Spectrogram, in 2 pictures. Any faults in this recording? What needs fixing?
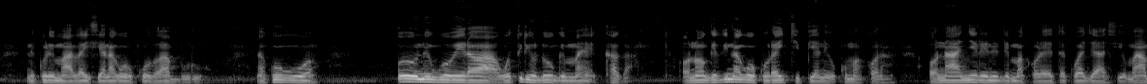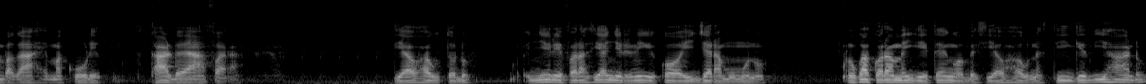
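From 14.49 to 15.42 s the speech breaks into a machine-gun stutter: one 0.19 s fragment repeats five times, about 5.4 times per second, and roughly a second of audio is lost. This is a system hang loop, where the system froze while the audio hardware kept replaying the same ring buffer, which fits an 8192-sample buffer. Preventing it means running the audio thread at high priority and having the driver mute its output when the buffer stops being refilled.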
